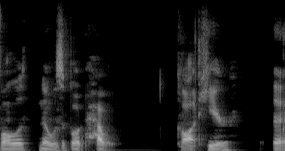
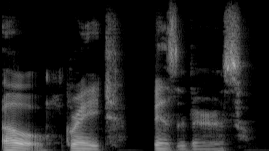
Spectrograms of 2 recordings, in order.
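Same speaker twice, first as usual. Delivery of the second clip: glum, mopey, gloomy cartoon donkey voice. The silver dragon animates its head and greets the visitors in an Eeyore voice. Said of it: "in sort of a you know Winnie the Pooh Eeyore voice".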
